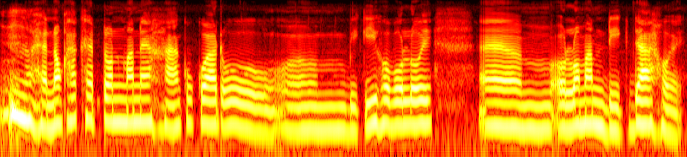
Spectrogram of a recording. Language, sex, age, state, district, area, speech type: Assamese, female, 60+, Assam, Dibrugarh, rural, spontaneous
